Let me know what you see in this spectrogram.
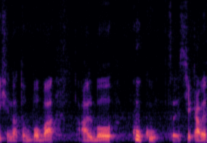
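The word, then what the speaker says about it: QQ: Oryginalnie mówi się na to boba albo kuku. Co jest ciekawe, w tamtejszym języku oznacza to po prostu rzuć. Kuku. Zapisuje się to jako 2 litery Q. Także świetnie wygląda, świetnie się wymawia.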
